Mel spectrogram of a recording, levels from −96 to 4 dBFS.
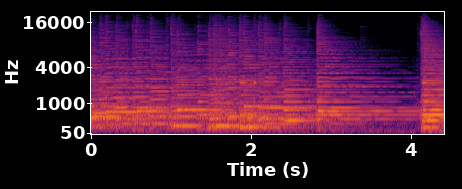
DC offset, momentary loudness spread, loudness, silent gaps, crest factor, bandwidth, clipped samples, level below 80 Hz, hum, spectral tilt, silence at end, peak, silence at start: under 0.1%; 11 LU; -31 LUFS; none; 16 dB; over 20 kHz; under 0.1%; -68 dBFS; none; -4.5 dB/octave; 0 s; -14 dBFS; 0 s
